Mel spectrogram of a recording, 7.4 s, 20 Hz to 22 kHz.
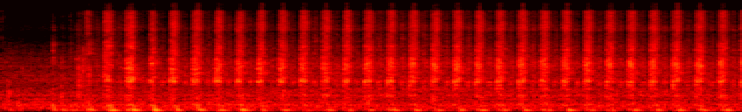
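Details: A Rottweiler in labour, delivering puppies, pants rapidly and steadily, about 136 breathy puffs a minute, each a short hiss spread from low to very high pitch, after a quiet start.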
